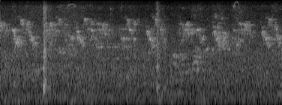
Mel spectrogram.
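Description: Small birds chirping repeatedly in the background, short high calls scattered throughout. Two sharp clicks cut in, one about a second in and another about two seconds later.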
